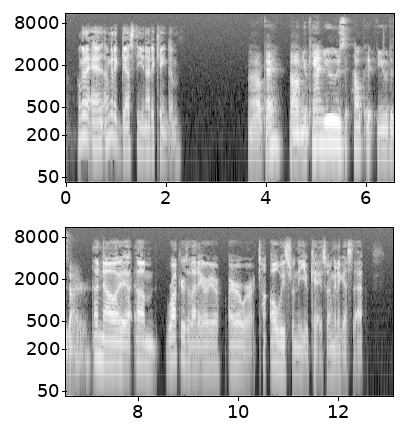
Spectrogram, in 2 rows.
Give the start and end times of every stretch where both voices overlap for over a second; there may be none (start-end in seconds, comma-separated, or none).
none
